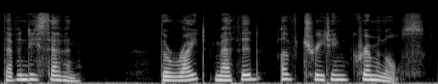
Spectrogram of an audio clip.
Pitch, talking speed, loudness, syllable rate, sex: 205 Hz, 110 wpm, -19 LUFS, 4.6 syllables/s, female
